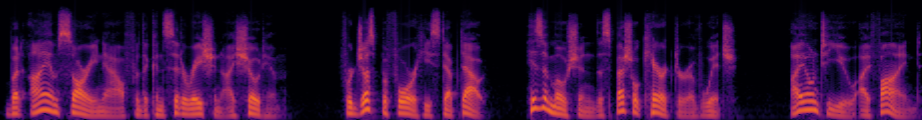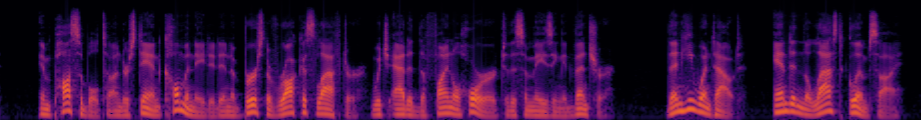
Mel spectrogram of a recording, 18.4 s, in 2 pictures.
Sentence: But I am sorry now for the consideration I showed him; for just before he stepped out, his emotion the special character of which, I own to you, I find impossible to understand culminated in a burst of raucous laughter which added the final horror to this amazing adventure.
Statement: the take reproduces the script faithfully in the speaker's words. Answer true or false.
false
